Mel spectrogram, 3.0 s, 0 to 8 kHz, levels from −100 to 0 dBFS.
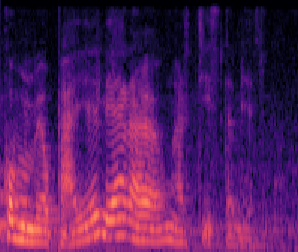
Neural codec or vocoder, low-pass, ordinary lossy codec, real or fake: none; 7.2 kHz; none; real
